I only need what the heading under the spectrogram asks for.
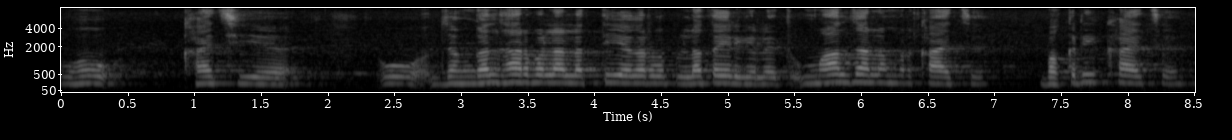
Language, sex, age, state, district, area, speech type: Maithili, female, 45-60, Bihar, Begusarai, rural, spontaneous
